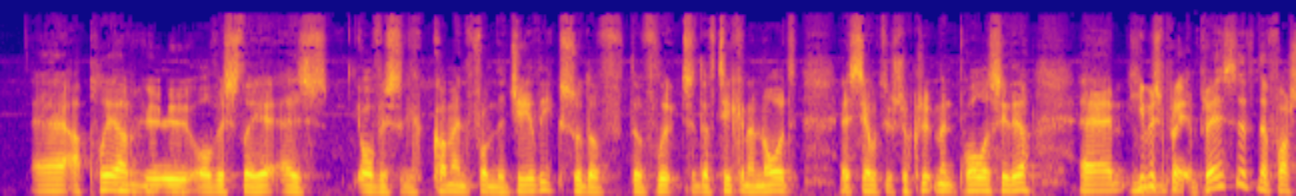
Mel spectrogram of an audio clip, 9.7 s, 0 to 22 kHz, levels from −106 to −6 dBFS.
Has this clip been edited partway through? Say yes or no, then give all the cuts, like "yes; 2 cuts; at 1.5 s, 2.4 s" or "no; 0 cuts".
yes; 1 cut; at 2.6 s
